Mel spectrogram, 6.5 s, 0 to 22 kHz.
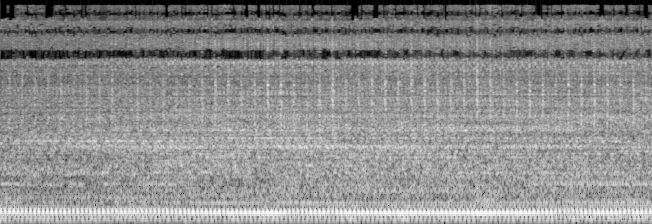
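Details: BMW M2 Competition S55 engine at cold start idles with a steady light tick, roughly four a second, over the low rumble.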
